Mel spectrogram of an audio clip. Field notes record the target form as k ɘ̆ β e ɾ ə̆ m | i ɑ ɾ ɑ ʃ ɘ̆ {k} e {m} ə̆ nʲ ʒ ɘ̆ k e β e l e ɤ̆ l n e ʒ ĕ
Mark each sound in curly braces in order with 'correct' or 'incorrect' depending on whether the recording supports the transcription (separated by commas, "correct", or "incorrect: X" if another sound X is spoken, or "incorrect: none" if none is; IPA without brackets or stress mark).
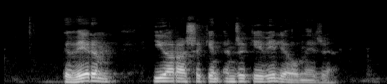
correct, incorrect: n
